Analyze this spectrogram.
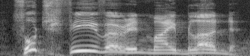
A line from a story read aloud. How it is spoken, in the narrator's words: cried Odin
